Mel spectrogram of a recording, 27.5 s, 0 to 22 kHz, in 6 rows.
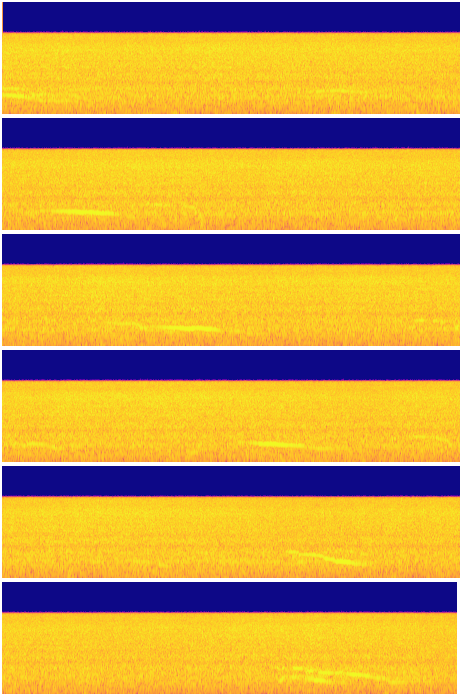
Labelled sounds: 21.2	21.5	humpback whale, 0.78 to 0.94 kHz

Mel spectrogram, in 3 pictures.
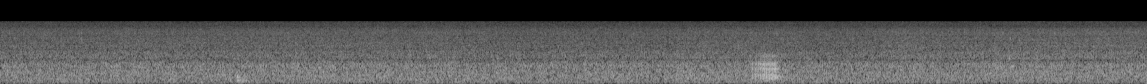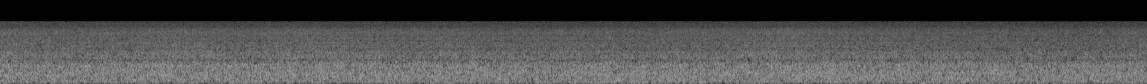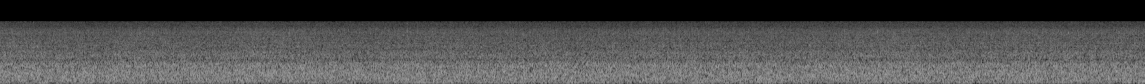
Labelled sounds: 7.6	7.8	croaking sound likely from a nearby submerged object, 0.91 to 1.1 kHz

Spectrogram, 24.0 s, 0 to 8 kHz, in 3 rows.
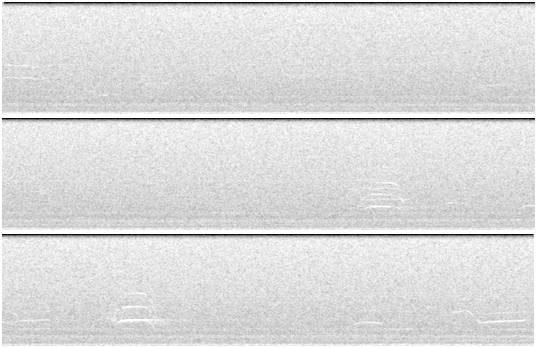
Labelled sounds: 0.0	0.6	killer whale, Bigg's (transient), 2.5 to 2.7 kHz
7.2	7.5	killer whale, Bigg's (transient), 2.0 to 2.1 kHz
13.4	14.0	killer whale, Bigg's (transient), 1.5 to 3.4 kHz
15.8	16.7	killer whale, Bigg's (transient), 1.6 to 2.0 kHz
17.7	18.3	killer whale, Bigg's (transient), 1.6 to 3.8 kHz
21.2	21.7	killer whale, Bigg's (transient), 1.5 to 1.8 kHz
22.7	23.9	killer whale, Bigg's (transient), 1.6 to 2.6 kHz

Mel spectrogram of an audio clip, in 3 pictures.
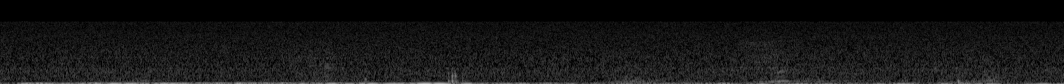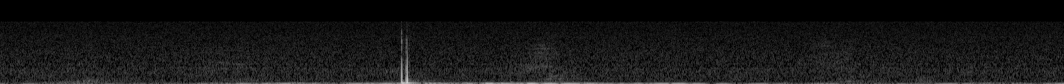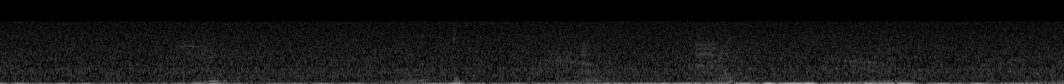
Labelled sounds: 29.7	30.1	humpback whale, 0.93 to 1.2 kHz

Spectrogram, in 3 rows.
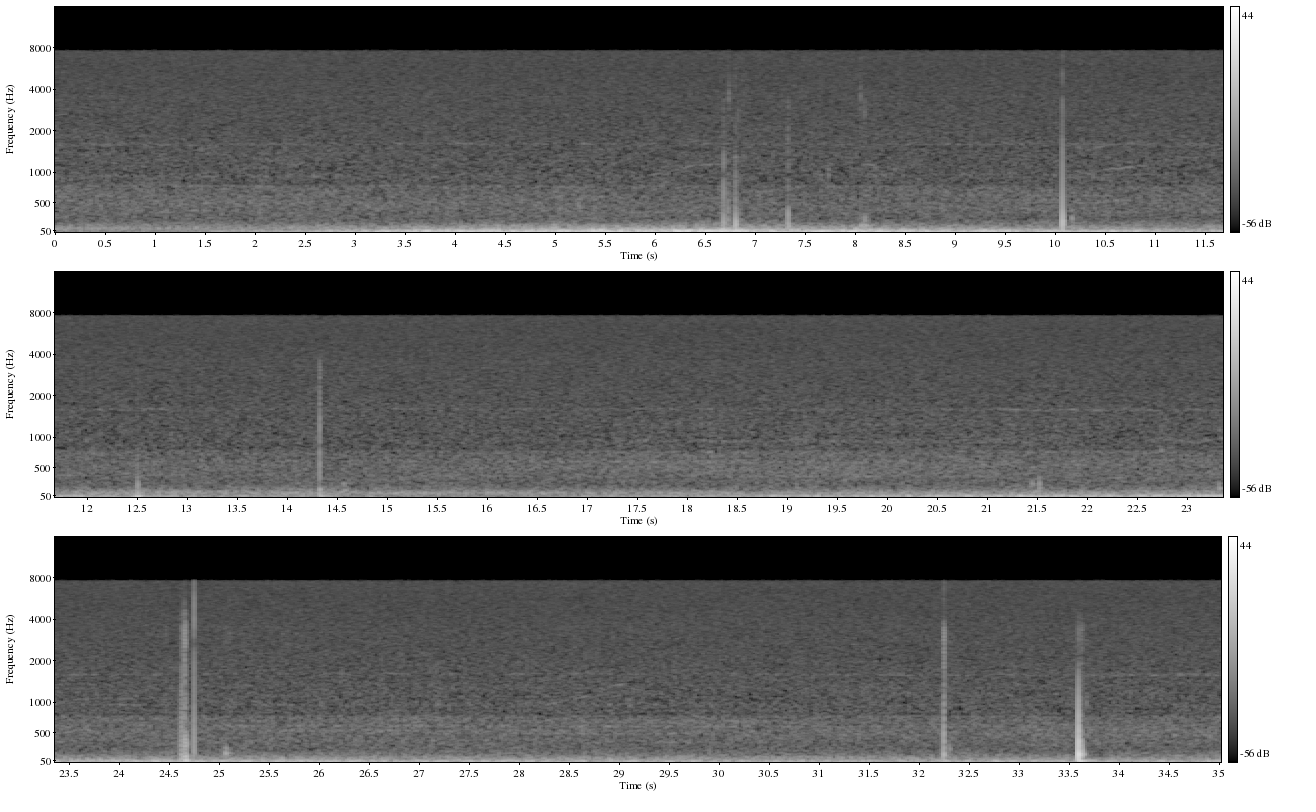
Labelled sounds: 10.5	10.8	humpback whale, 1.0 to 1.2 kHz

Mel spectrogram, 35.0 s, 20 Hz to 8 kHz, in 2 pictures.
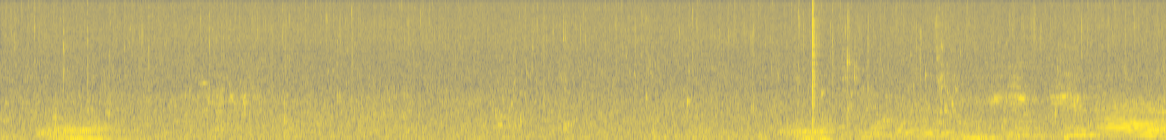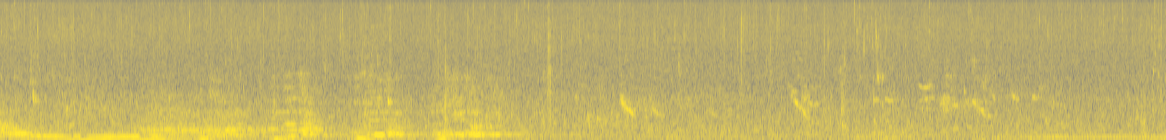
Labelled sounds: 14.8	16.0	humpback whale, 0.78 to 1.1 kHz
29.3	29.6	humpback whale, 0.78 to 1.3 kHz

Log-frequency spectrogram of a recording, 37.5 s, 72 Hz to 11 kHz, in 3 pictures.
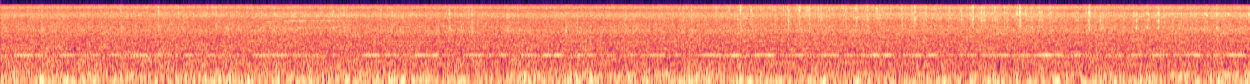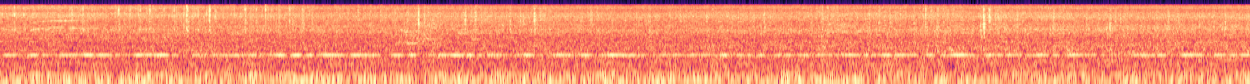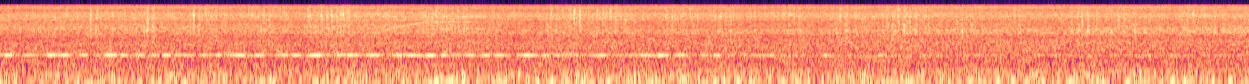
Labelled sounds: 2.8	3.4	killer whale, 2.1 to 4.1 kHz
12.8	13.3	killer whale, 1.1 to 3.2 kHz
28.9	29.8	killer whale, 1.9 to 4.0 kHz

